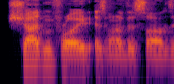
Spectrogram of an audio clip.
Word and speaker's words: Schadenfreude: Schadenfreude. – Schadenfreude. Okay. Yes. Schadenfreude. Okay. – Schadenfreude. That's how it's pronounced.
